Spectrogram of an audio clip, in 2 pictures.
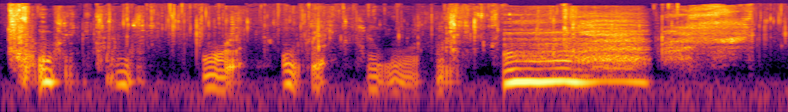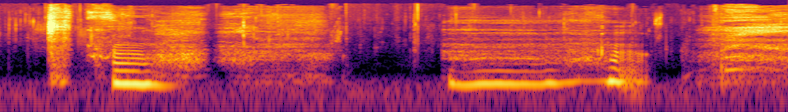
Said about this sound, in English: Did you ever think you'd see something like this, baby? Your own boss suckling and slurping your desperate throbbing cock and balls for you.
